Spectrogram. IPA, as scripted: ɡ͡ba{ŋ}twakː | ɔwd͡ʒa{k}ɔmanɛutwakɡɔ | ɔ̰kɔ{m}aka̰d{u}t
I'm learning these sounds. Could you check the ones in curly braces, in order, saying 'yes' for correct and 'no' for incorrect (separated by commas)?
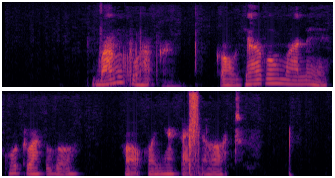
yes, no, no, no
